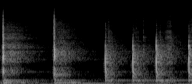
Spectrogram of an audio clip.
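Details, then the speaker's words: 2021 S-Works Venge handlebar: sharp hollow ticks about every half second as the bar is tapped; the JC200 Y-splitter cable junction stuffed inside the bar rattles despite foam wrapping, though unnoticed when riding. "it still rattles as you can hear now it's not an a major noise but you can hear it like this although i didn't notice it really when riding"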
